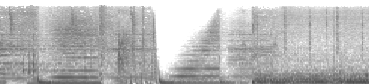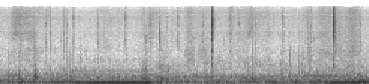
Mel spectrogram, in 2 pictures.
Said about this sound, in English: So I'm driving to yoga right now, which is much needed.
